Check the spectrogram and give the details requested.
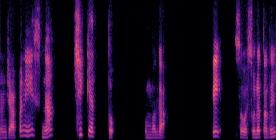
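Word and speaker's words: チケット: again yung ticket okay ay may version sa pronunciation ng Japanese na chiketto kumbaga Okay so isulat natin siya in katakana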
